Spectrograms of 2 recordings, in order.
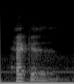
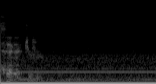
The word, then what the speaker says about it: Hecate: Well, it's Hecate. Hecate. I always thought it's pronounced Hector.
